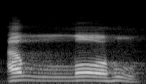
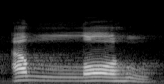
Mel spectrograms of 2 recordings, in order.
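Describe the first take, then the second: First: The opening hamzah vowel sounds light and thin. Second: The same.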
